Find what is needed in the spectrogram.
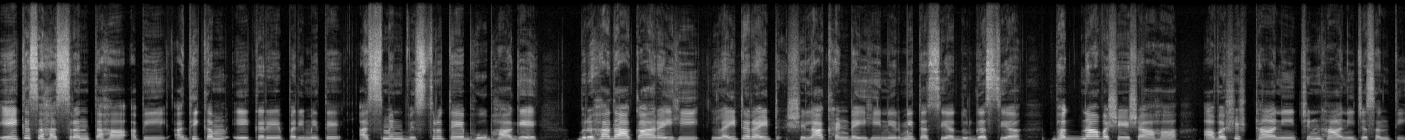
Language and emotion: Sanskrit, neutral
